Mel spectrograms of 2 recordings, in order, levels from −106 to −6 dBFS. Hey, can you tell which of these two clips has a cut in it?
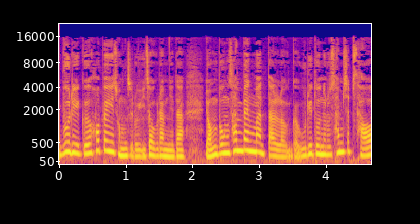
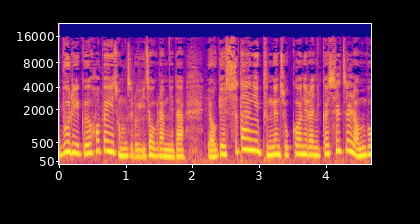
second; 1 cut; at 2.2 s

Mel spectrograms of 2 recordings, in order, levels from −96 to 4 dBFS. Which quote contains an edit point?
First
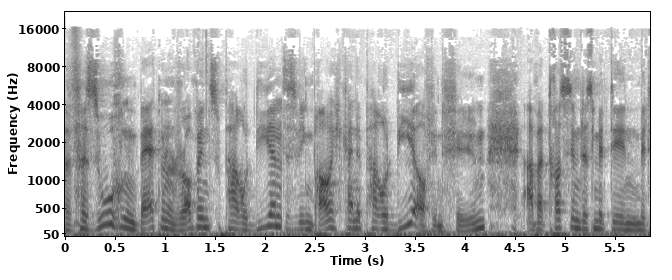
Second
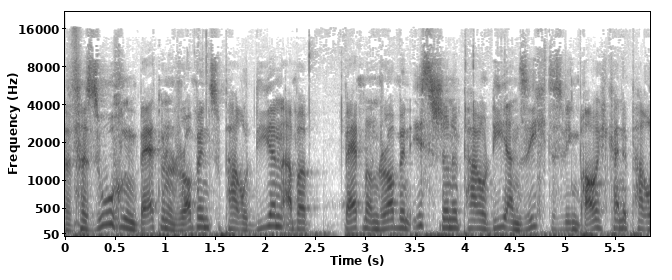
first; 2 cuts; at 2.2 s, 4.6 s

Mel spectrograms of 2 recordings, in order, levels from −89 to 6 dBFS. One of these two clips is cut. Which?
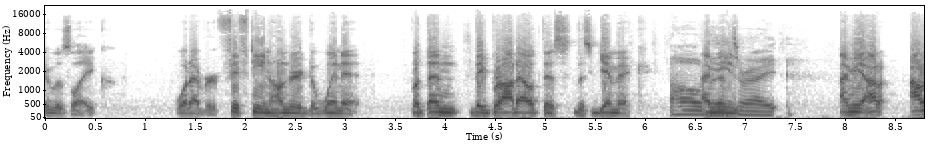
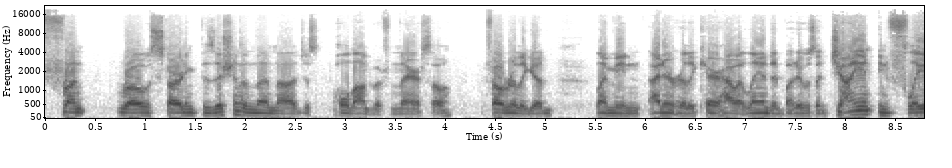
second; 2 cuts; at 1.9 s, 5.5 s

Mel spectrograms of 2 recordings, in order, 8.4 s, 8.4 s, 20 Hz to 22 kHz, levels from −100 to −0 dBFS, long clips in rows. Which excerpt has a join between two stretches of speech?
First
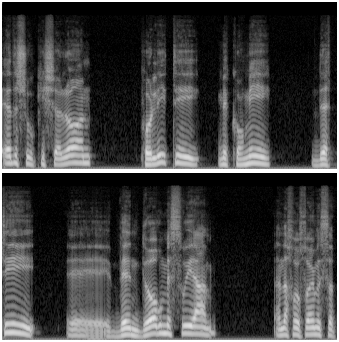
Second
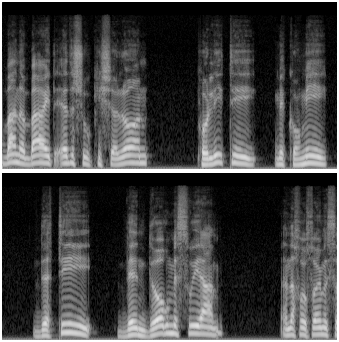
second; 1 cut; at 5.6 s

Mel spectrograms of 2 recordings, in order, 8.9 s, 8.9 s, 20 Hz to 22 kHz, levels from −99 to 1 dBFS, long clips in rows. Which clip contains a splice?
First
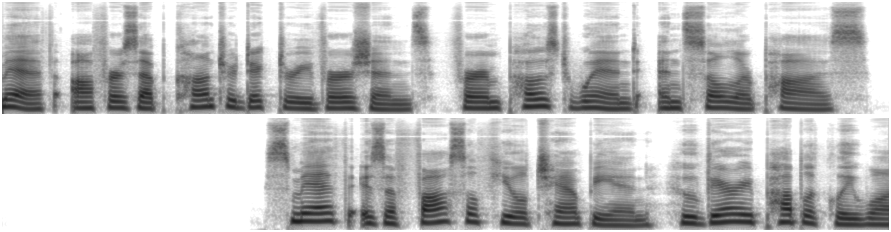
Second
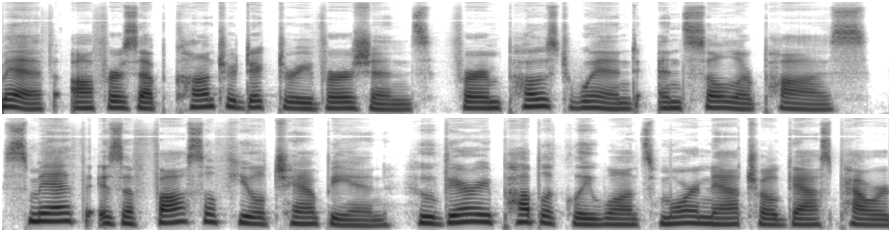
second; 1 cut; at 4.4 s

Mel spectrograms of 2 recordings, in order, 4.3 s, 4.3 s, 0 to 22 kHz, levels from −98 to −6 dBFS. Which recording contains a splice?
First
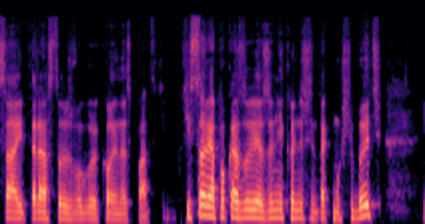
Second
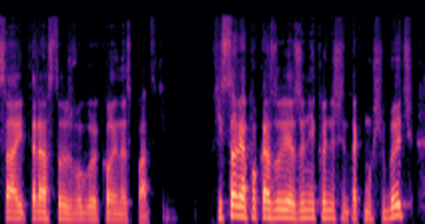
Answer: first; 1 cut; at 1.8 s

